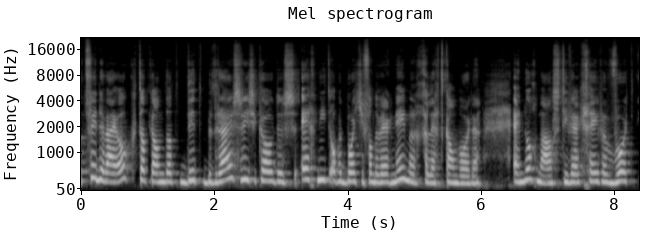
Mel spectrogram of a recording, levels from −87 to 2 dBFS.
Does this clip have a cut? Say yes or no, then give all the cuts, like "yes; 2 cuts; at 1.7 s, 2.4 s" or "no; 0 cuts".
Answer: yes; 2 cuts; at 1.0 s, 3.3 s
